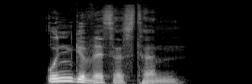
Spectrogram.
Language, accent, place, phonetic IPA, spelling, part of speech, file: German, Germany, Berlin, [ˈʊnɡəvɪsəstəm], ungewissestem, adjective, De-ungewissestem.ogg
- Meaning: strong dative masculine/neuter singular superlative degree of ungewiss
